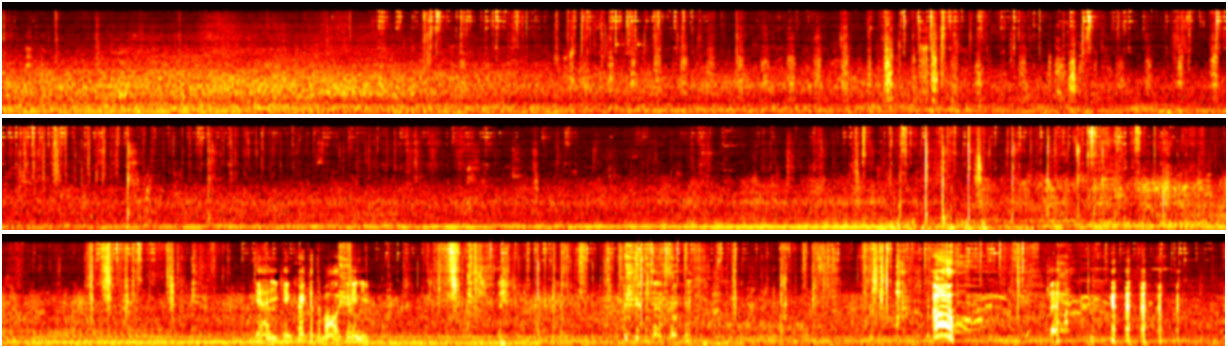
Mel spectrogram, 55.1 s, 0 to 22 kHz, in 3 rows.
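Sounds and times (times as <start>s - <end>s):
steady low hum: 5.6s - 55.0s.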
